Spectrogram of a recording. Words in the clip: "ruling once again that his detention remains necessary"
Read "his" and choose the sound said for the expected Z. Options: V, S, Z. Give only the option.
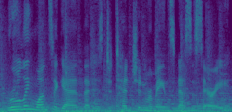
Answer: Z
